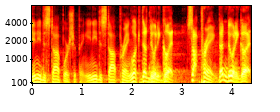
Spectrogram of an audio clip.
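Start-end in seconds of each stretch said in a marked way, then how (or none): 2.0-4.4 put-on creaky, pitched-up little inner voice. A speaker demonstrates the little voice listeners will hear, the little inner voice. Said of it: "In that voice. That's the voice".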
